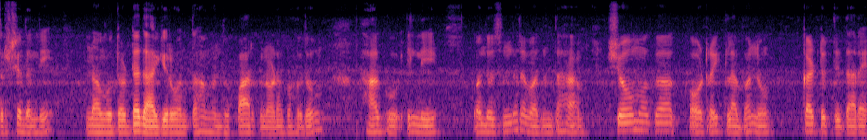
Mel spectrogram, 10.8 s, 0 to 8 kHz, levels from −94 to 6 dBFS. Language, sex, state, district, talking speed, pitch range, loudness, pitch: Kannada, male, Karnataka, Shimoga, 75 wpm, 105-120 Hz, -24 LUFS, 110 Hz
